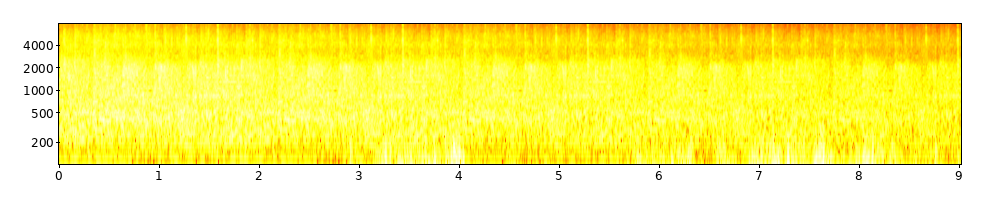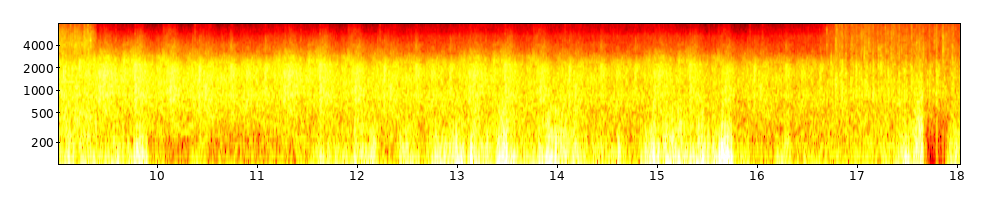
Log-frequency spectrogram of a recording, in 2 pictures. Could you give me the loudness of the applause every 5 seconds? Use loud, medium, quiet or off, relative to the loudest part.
loud, medium, medium, quiet.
